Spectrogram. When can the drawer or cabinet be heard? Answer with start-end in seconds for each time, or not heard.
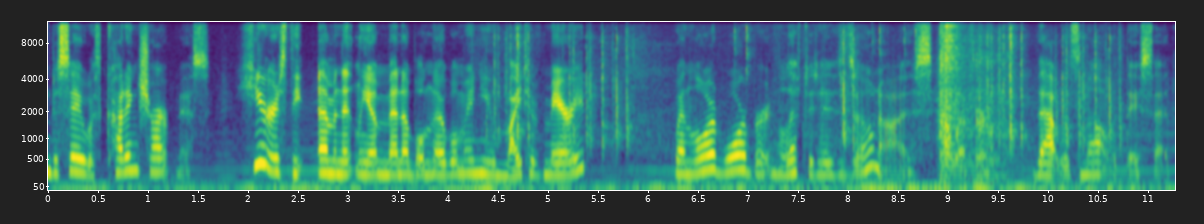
8.8-9.7.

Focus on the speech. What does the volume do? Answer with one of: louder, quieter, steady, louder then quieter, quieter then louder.
quieter.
